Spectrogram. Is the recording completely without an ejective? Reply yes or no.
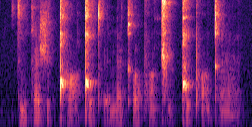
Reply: no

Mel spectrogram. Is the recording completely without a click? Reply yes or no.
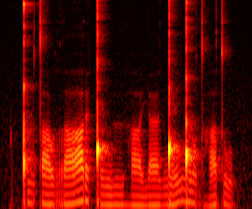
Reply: no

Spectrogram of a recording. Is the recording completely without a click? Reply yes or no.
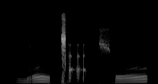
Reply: no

